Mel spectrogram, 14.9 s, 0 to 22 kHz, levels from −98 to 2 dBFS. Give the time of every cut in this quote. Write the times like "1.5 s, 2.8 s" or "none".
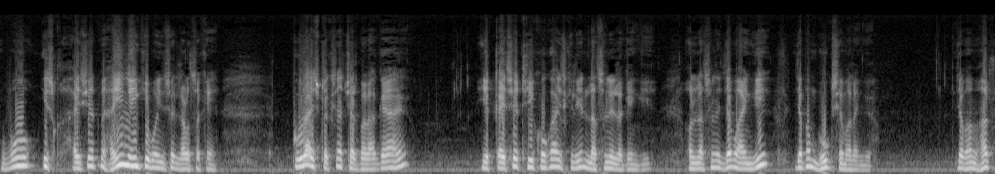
none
